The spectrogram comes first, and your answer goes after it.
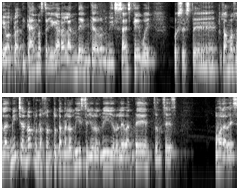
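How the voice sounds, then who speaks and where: Lively intonation and a fairly quick pace mark a plain, everyday voice. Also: man. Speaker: podcast co-host. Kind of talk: casual chat.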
